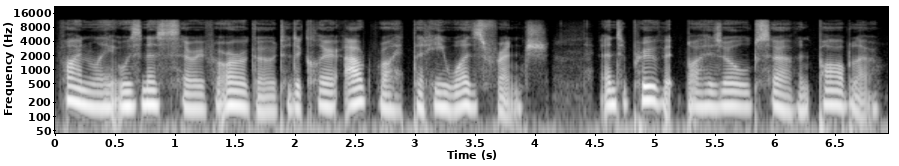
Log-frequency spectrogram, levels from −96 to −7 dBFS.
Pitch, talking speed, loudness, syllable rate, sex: 165 Hz, 190 wpm, -19 LUFS, 5.5 syllables/s, female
